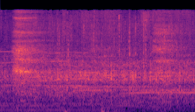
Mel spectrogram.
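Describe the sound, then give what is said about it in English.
A steady, dense wash of crowd noise at a race, cheering and clapping blended into a continuous roar that holds at an even level without any single voice standing out. “I can hear the crowd and they're cheering.”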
